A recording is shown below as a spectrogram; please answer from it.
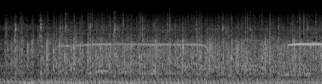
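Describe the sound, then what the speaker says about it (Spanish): Crowd applause at an outdoor pro-Palestine demonstration in Murcia, a diffuse spread of clapping and crowd noise heard at a distance, with a faint whistle tone and a louder swell near the end. "Un aplauso"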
